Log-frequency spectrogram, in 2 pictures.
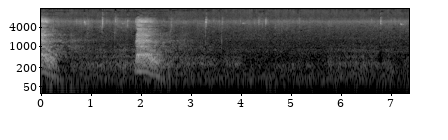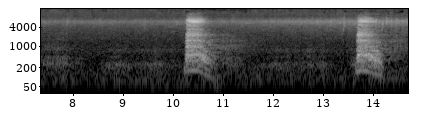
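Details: Roe deer (Capreolus capreolus) gives short, harsh barks spaced several seconds apart over a quiet background.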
